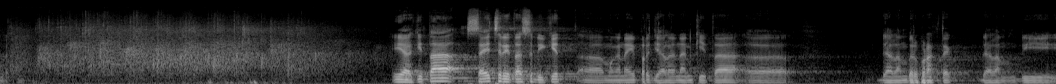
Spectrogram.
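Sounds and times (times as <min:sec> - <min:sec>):
audience applause: 0:00.0 - 0:03.9
speech: 0:03.9 - 0:08.1, 0:08.8 - 0:10.5.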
